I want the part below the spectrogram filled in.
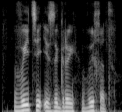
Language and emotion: Russian, neutral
